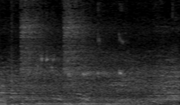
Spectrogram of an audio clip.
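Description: Basketball arena ambience: crowd murmur with a ball bouncing on the hardwood court during play.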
